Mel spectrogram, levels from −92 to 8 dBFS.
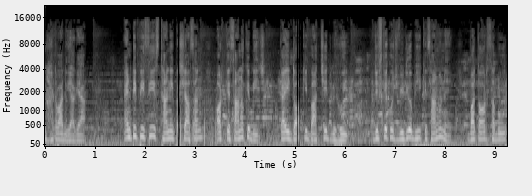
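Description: From 2.49 to 3.42 s a train of clicks ticks over the sound: about ten sharp pulses arriving at 10.6 per second but unevenly spaced, peaking about 10 dB above the signal. The likely source is interference from nearby equipment or a faulty connection or power supply. The pulses share one shape and repeat, which separates them from stream damage.

Inside that run, from 2.61 to 2.69 s, and again from 5.01 to 5.09 s, damaged data in a compressed stream produces a short glitch. Corrupt frames are misread, so the decoder loses sync and searches for the next frame header. Each is a single brief event, not a repeating tick.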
